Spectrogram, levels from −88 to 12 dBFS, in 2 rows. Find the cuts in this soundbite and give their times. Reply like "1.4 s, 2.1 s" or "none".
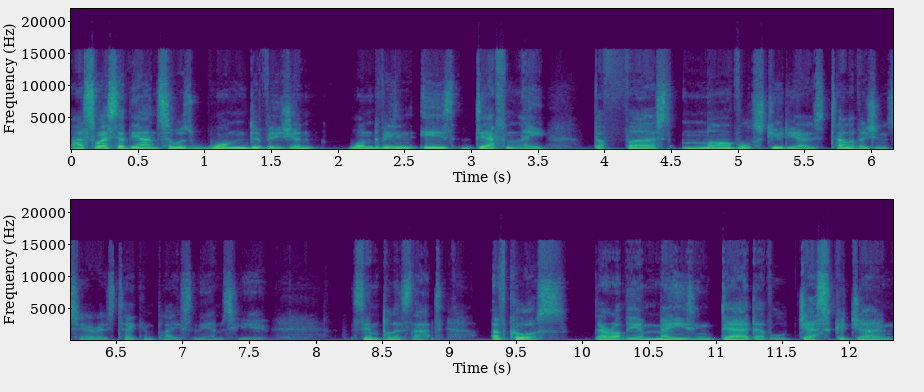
none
